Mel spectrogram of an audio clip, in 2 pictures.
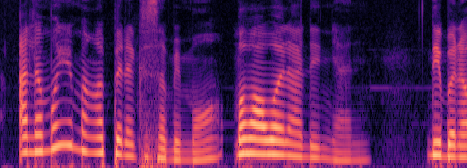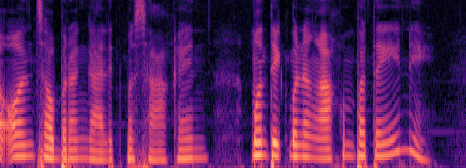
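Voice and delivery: ordinary talk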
